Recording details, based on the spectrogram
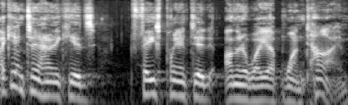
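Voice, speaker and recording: On a very clean recording with a silent background, a man speaks loudly. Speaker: high school teacher. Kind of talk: motivational talk. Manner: halting, many fillers.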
